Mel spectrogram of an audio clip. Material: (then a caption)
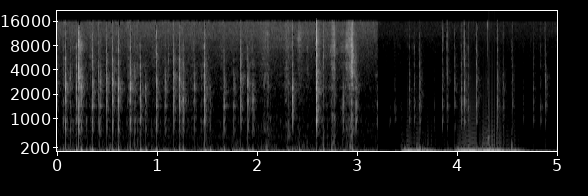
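Plastic. Fingertips rapidly click and tap the buttons of a yellow hollow plastic gamepad, producing a dense stream of sharp, bright plastic clicks for about three seconds. After a brief pause, the sound shifts to louder, duller low thumps and tapping with a deep bassy body that fades out at the end.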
